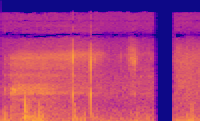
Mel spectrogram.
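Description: A person sniffing, a breathy hiss with a couple of faint clicks; the sound breaks off completely for a moment near the end.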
